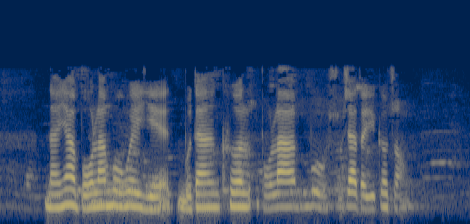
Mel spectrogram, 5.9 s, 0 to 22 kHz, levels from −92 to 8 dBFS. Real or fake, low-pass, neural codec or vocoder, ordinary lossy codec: real; 7.2 kHz; none; Opus, 64 kbps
